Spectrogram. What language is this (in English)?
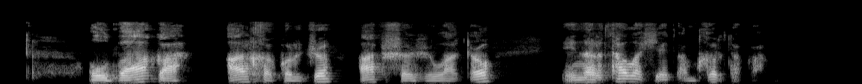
Abkhazian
